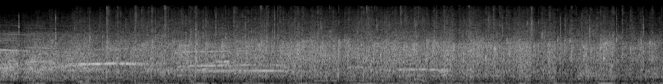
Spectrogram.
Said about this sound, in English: More, but I like the applause, so I'm going to stop there.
